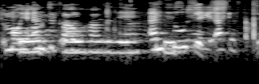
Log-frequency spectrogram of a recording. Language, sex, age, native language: Icelandic, male, 10, Icelandic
